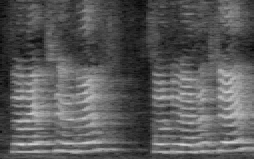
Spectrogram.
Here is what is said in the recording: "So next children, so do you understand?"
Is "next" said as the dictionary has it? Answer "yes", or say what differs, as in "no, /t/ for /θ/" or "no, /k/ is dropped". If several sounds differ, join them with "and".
no, /s/ is dropped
